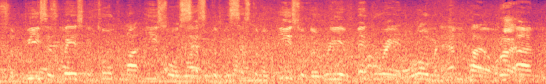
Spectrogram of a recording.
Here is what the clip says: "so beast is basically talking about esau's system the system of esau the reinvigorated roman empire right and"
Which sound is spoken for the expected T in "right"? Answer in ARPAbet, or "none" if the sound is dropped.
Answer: none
